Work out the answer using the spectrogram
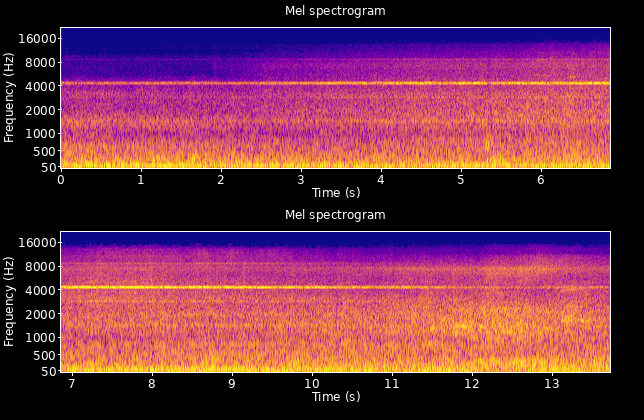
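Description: Train: a steady, loud low rumble with a constant high-pitched whine above it.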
